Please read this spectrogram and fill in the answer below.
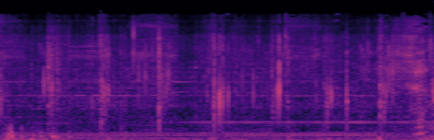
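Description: Footsteps on a gravel path at a steady walking pace.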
